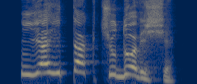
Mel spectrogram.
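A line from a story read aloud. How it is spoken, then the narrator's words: Shriek. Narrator (Russian): взвизгнула Эстер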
